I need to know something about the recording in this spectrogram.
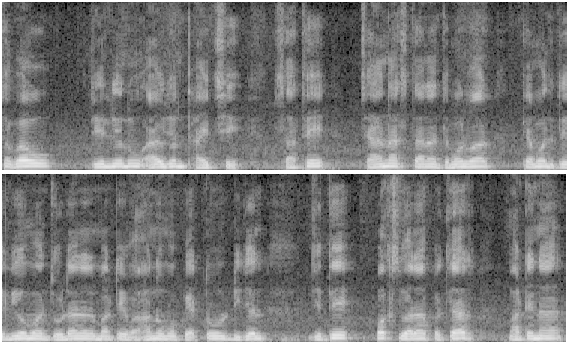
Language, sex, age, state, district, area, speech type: Gujarati, male, 60+, Gujarat, Anand, urban, spontaneous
